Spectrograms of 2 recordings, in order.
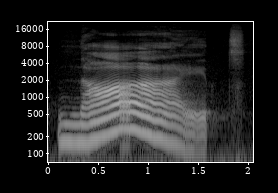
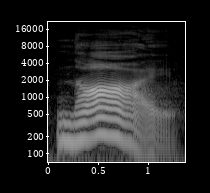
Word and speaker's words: night: There is a word here also, night. Okay, night. So here, the IGH in here, okay, it's a trigraph, which consists of 3 letters, and it makes the long vowel I.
